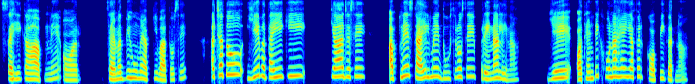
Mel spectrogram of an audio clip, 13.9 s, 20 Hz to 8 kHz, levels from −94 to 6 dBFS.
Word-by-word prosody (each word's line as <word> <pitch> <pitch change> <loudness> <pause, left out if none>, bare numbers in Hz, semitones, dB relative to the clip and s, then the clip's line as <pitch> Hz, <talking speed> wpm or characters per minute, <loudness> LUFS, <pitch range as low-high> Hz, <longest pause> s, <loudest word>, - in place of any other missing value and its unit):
सही 210 0 +1
कहा 205 -1 +3
आपने 195 +6 -5 0.2
और 175 -1 -4 0.6
सहमत 205 +2 +1
भी 260 - -3
हूँ 250 -1 0
मैं 235 -2 -3
आपकी 200 +3 -4
बातों 190 0 0
से, 230 +6 -14 0.5
अच्छा 300 +4 +5
तो 370 +1 +3 0.2
ये 295 +5 +1
बताइए 285 -1 +1
कि 320 +1 -3 0.5
क्या 300 0 +7
जैसे 305 +2 -5 0.5
अपने 280 +10 +5
स्टाइल 260 -4 +5
में 305 -3 -3
दूसरों 230 +5 -5
से 305 +2 -6
प्रेरणा 230 +1 +2
लेना 195 -4 -8 0.7
ये 240 +2 +2 0.4
ऑथेंटिक 230 +9 0
होना 285 +1 +3
है 300 - -3
या 290 -1 +1
फिर 300 -1 -5
कॉपी 185 +4 -4
करना? 175 -2 -7
240 Hz, 140 wpm, -23 LUFS, 205-295 Hz, 0.7 s, क्या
